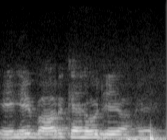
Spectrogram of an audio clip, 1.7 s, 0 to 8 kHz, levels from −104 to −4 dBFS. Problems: low volume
